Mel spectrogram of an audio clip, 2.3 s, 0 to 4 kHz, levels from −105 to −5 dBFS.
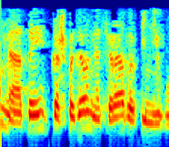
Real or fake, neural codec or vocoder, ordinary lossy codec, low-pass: real; none; MP3, 16 kbps; 3.6 kHz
